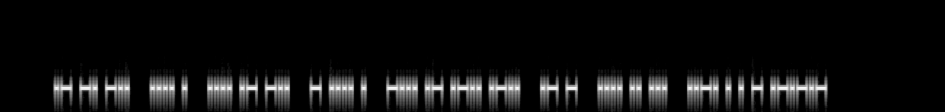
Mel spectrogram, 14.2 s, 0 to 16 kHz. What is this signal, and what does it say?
Morse code, heard as a keyed tone, about 25 wpm, 700 Hz. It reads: AND HE HAD THE BALL AT HIS FEET.
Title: Sentences from Top 1000 Words - Review Part 6 - 25wpm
